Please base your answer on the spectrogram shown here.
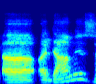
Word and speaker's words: Adames: I like, and again, I'm going to butcher the name, is Willie Adames. Adam? I call him Adam. Willie Adames. Yeah, Adames. Yeah, he was a guy,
